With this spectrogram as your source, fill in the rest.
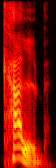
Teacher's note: out pops a soft English K sound, and you accidentally say kalb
